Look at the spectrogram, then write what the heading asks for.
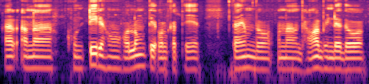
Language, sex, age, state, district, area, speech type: Santali, male, 18-30, Jharkhand, Seraikela Kharsawan, rural, spontaneous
